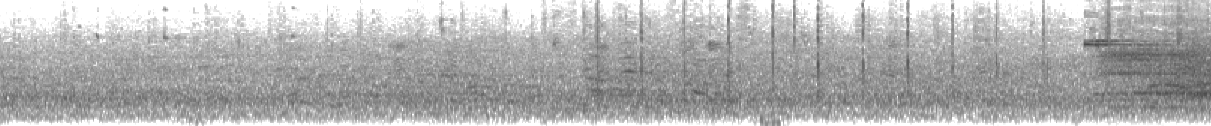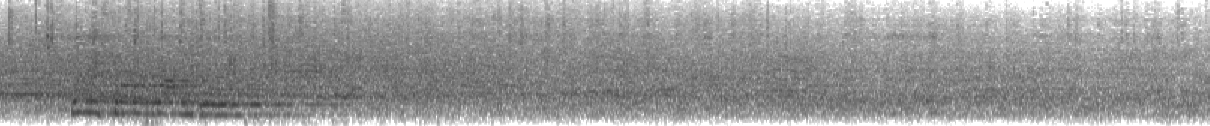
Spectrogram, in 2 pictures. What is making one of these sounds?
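A crowd cheers loudly in a large echoing arena.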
